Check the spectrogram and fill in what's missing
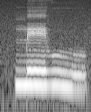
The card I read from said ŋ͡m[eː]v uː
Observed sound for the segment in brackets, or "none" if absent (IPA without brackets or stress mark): eː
